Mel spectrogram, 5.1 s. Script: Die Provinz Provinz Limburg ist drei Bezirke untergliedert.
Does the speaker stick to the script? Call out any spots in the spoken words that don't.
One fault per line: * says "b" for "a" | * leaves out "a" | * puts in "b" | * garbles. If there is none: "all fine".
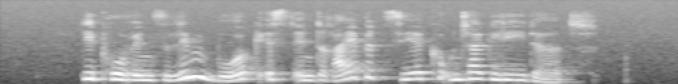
* leaves out "Provinz"
* puts in "in"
